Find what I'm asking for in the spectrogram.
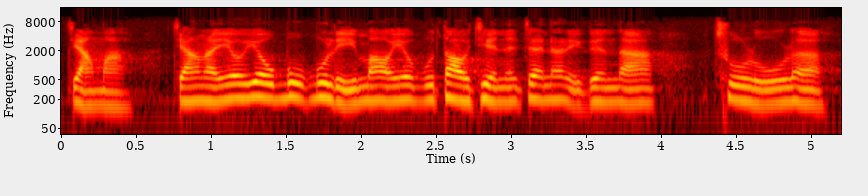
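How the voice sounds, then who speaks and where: Spiritual master, woman, lower voice, chatty teaching talk full of tag questions, in a reverberant hall. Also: normal speed, darkish tone. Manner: frequent laughter, rhetorical tag questions. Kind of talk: Buddhist teaching talk with storytelling.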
